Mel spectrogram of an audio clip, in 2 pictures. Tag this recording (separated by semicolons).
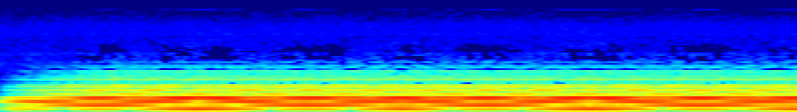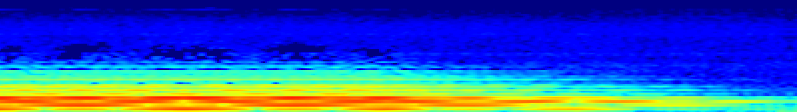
texture; soundscape; pads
